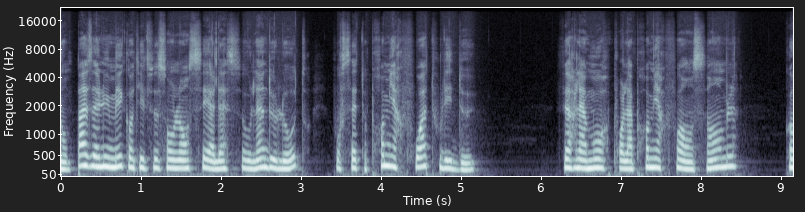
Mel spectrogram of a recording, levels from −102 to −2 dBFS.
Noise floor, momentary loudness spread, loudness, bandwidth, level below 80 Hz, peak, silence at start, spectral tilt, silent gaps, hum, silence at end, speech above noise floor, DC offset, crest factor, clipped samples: -69 dBFS; 8 LU; -15 LUFS; 16 kHz; -48 dBFS; -2 dBFS; 0 s; -6 dB/octave; none; none; 0 s; 54 dB; under 0.1%; 14 dB; under 0.1%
